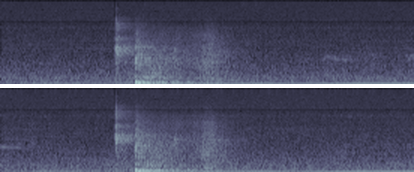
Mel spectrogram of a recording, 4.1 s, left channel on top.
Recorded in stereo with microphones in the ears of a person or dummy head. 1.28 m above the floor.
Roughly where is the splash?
Centre.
